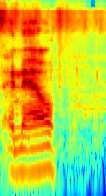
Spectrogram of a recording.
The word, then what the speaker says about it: Anel: I'm sure the dude was Bosnian and it's pronounced Anel. But in these parts we say anal.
